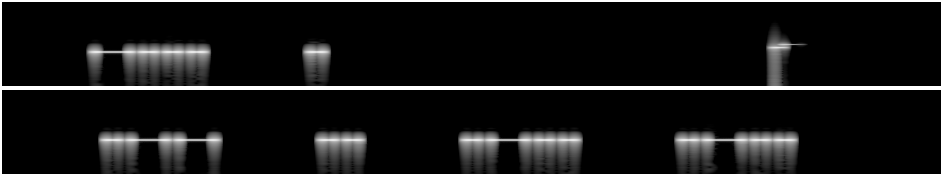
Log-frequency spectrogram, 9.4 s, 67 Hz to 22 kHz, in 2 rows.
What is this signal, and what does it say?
Morse code, heard as a keyed tone, about 20 wpm, spaced as for 11 wpm, 700 Hz. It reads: BE WILL
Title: 3x Character Spacing - Top 100 Words - 20wpm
